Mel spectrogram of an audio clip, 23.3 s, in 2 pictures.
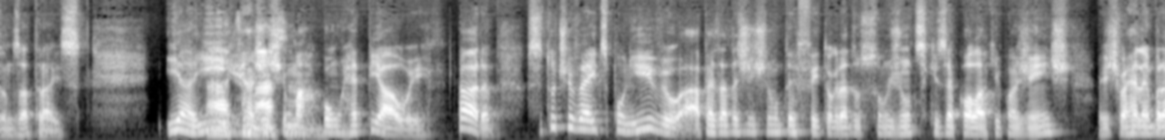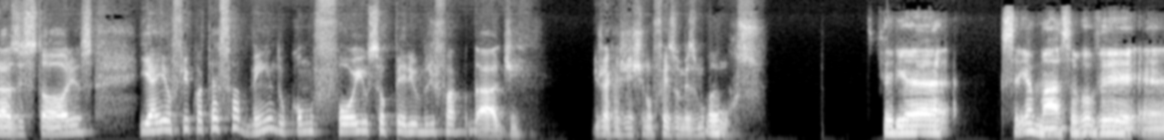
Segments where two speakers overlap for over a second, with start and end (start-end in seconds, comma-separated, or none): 2.0-3.3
